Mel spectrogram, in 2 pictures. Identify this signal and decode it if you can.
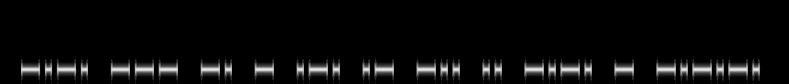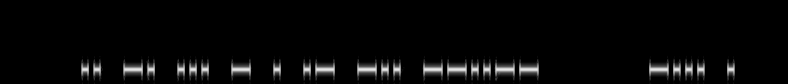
Morse code, heard as a keyed tone, about 20 wpm, 700 Hz. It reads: CONTRADICT; INSTEAD, BE
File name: CW / jodorowsky / 82 commandments 20-15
